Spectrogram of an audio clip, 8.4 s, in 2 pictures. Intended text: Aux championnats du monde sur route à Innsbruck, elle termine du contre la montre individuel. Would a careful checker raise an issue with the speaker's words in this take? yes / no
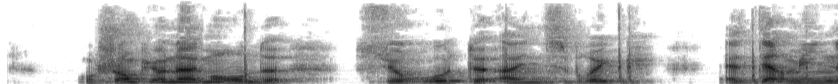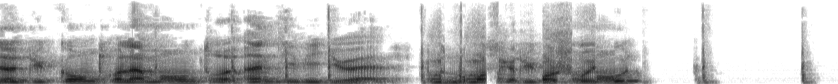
yes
